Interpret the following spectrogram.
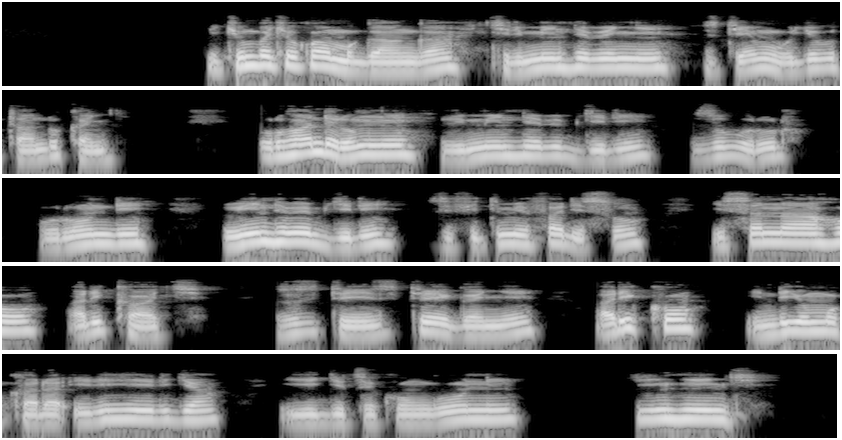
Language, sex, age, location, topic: Kinyarwanda, male, 18-24, Huye, health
